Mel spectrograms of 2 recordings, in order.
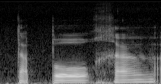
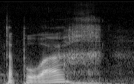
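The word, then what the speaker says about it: tapuach (תפוח): Ke stejnému vplížení, jako je například jadua místo jada, čili vplížené patach, patach furtivum, a ze stejného důvodu, jako se neříká tapocha, ale tapuach, a lucha, ale luach.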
